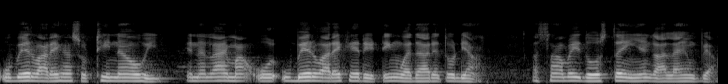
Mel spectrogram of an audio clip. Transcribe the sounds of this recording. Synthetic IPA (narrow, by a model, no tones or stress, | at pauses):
uɓeːɾʋaːɾekʰãːsʊʈʰinɐɦuiɪnə̆laːɪmãuɓeːɾʋaːɾekʰeːɾeːʈɪ̃ŋɡʋɐd̪ʱaːɾet̪ʰoɗijã | ɐsãɓɐid̪oːst̪əĩːə̃ɠaːl̤aːjũpija̰ː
